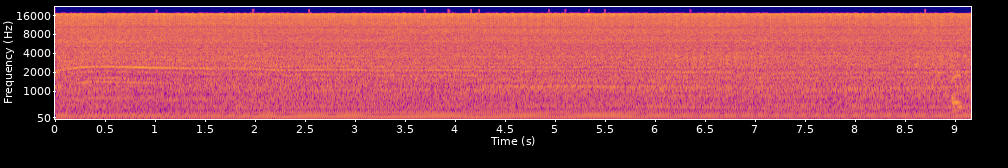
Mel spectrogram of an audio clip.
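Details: 2009 Subaru Forester, idling after belt tensioning during servicing: smooth, even idle with a steady low hum and no squeal, chirp or knock; engine sounds healthy, normal idle.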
